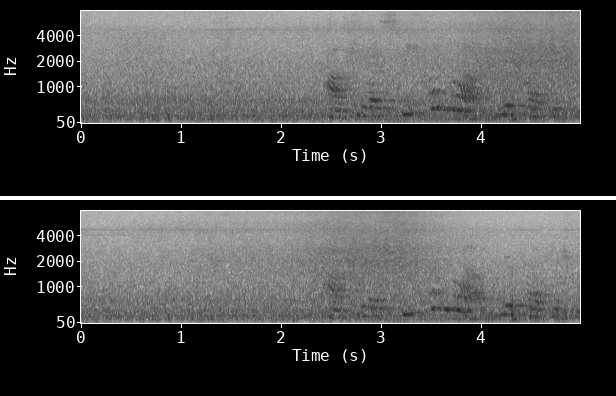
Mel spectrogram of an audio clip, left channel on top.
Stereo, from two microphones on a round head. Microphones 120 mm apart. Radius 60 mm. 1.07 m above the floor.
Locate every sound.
2.4 s a woman speaking: 25° left (ahead or behind), 8 m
